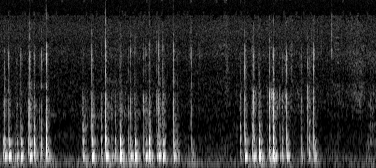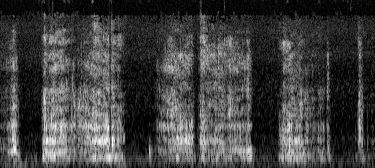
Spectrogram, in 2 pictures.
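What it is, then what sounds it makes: Cloth-covered hardcover book. Fingertips and short nails tap and scratch along the grey linen cloth cover and spine edge of a large closed hardcover cookbook lying flat on a table. Bursts of quick, soft, muffled taps give way to longer, rougher scratching passes across the cloth, with short quiet gaps between them. The sound stays dull and low-weighted, with little ring after each tap.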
